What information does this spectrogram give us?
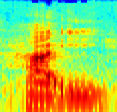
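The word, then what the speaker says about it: はい: The word hi is actually pronounced as hai.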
